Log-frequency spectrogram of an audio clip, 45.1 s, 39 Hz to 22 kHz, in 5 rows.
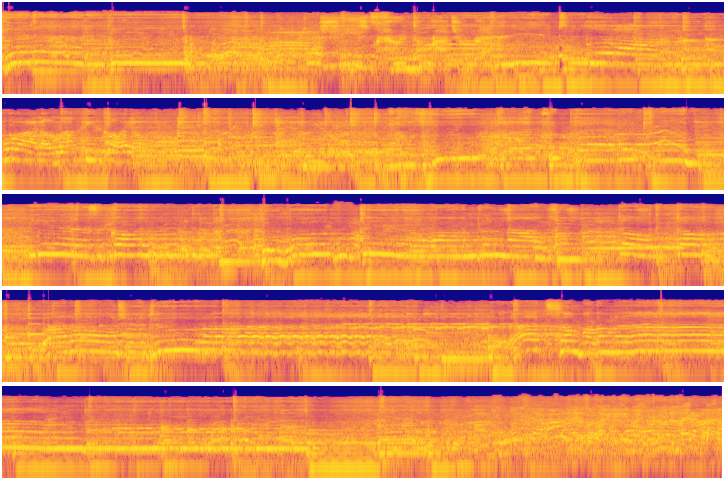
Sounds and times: Music: 0.0 - 45.1.

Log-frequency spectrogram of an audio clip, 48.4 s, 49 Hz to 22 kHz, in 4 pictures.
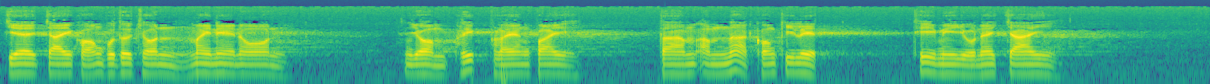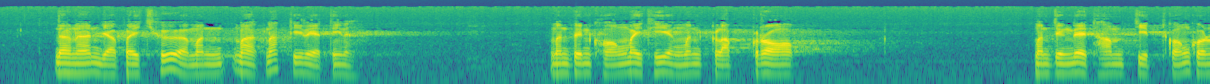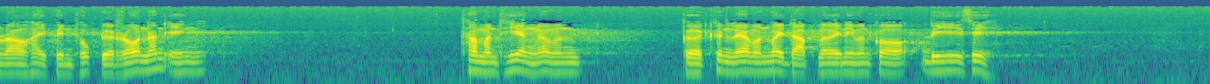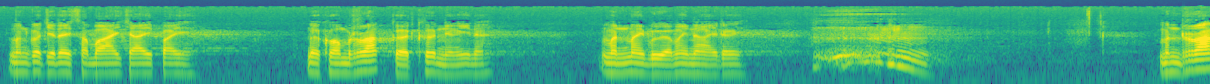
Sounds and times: Speech: 0.0 - 3.0, 4.0 - 6.0, 6.6 - 8.5, 9.1 - 11.0, 12.6 - 15.9, 17.6 - 20.6, 22.4 - 26.5, 28.8 - 30.4, 31.0 - 34.2, 36.4 - 38.7, 39.4 - 41.4, 42.3 - 45.7, 47.9 - 48.4.

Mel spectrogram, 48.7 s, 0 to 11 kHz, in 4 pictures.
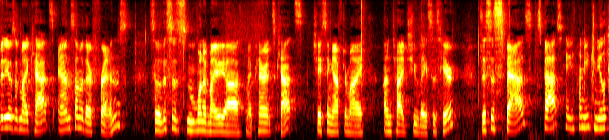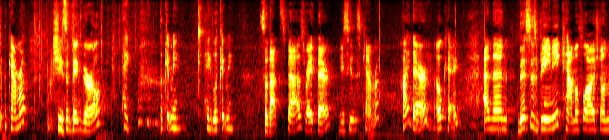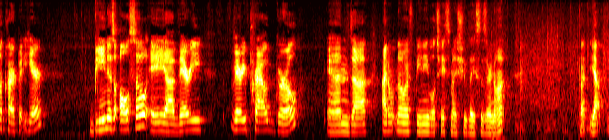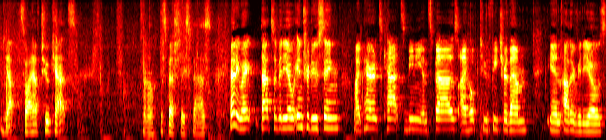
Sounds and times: Speech: 0.0 - 25.3, 26.1 - 34.6, 35.9 - 38.1, 39.4 - 48.6.

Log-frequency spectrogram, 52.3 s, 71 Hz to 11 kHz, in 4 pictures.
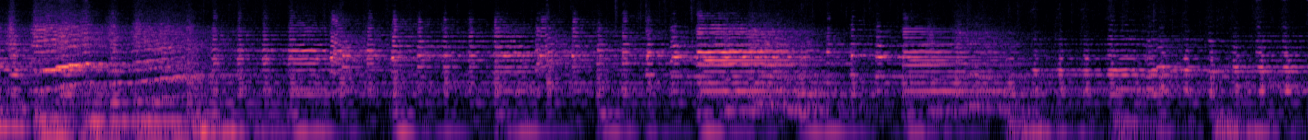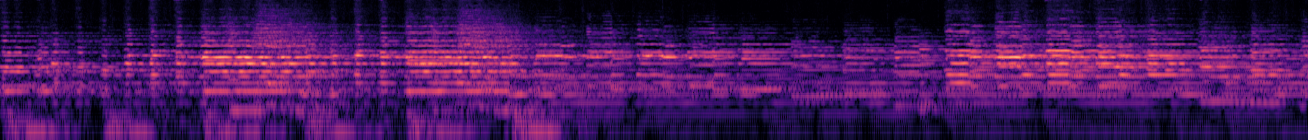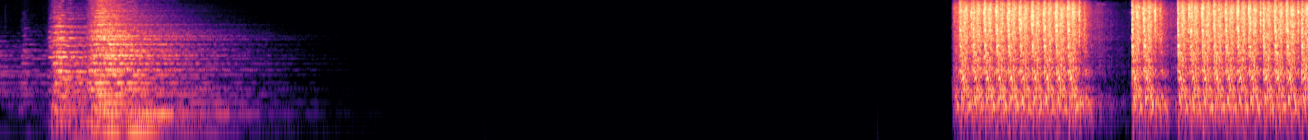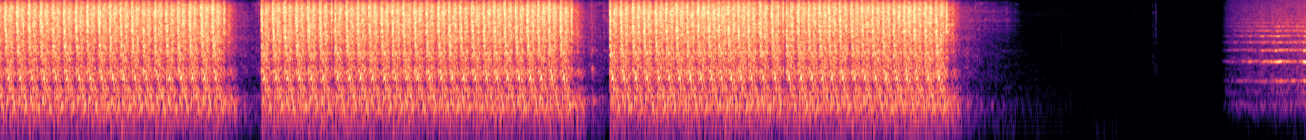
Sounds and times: Machine gun: 35.7 - 49.4.

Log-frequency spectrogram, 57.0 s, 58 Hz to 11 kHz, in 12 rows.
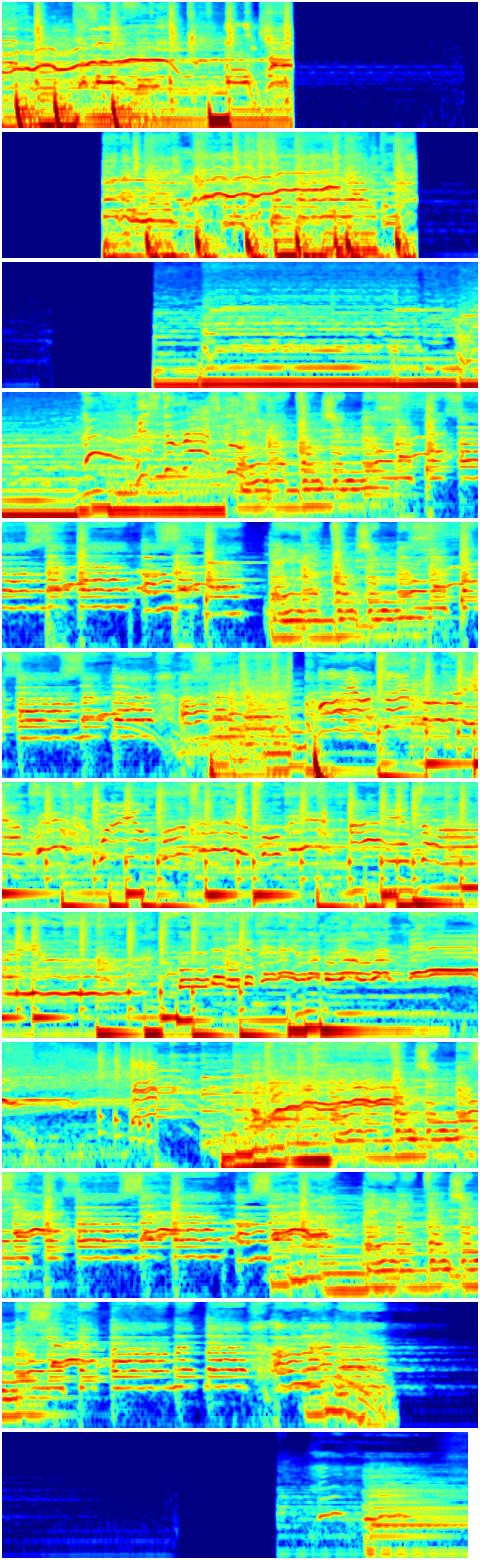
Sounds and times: Pop music: 0.0 - 3.0, 5.8 - 9.0, 14.8 - 51.6
Singing: 0.0 - 3.0, 5.8 - 9.0, 15.1 - 52.2
Song: 39.4 - 42.8.

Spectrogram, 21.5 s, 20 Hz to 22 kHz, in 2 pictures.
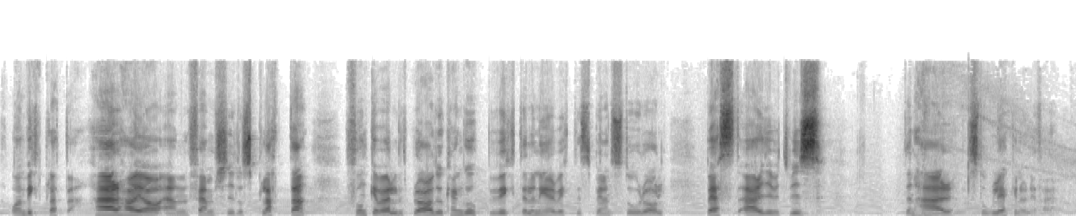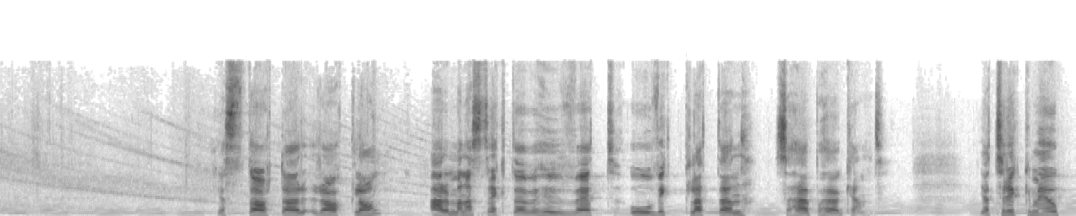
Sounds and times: Music: 0.0 - 21.5
Speech: 0.2 - 8.2, 9.1 - 10.6, 13.0 - 19.6, 20.6 - 21.4.

